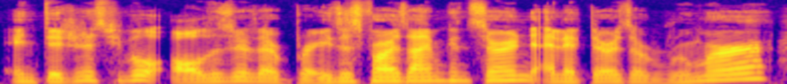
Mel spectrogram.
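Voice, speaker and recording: A man's voice: fairly high pitch, expressive, quick pace, smooth, no echo. A man hosting a podcast in a small recording studio, rambling through a profane, stream-of-consciousness info dump. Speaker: podcast host. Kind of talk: casual rambling monologue.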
